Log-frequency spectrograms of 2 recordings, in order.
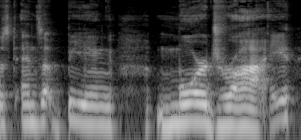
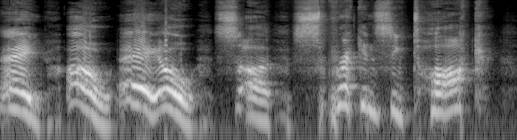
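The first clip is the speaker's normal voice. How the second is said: very loud, high, slow, drawn-out yelling; 9 semitones higher, 9 dB louder than usual. Retelling how Ellis stands up and starts yelling: imitating Ellis yelling. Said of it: "just starts yelling at".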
